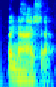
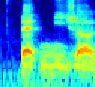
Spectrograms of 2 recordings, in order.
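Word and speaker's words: Betnijah: liberty i found out that her name is pronounced benaja not vetnija not brittany not anything else i'm pretty sure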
